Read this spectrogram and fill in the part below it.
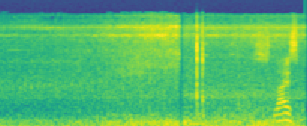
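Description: A bicycle rolls past close by over wooden boards.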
